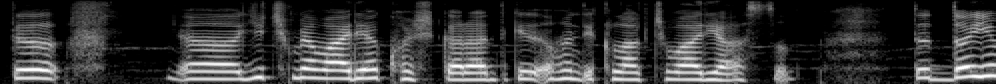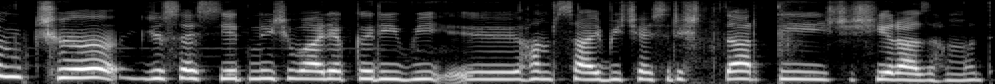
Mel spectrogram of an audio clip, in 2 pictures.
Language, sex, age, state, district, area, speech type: Kashmiri, female, 18-30, Jammu and Kashmir, Pulwama, rural, spontaneous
